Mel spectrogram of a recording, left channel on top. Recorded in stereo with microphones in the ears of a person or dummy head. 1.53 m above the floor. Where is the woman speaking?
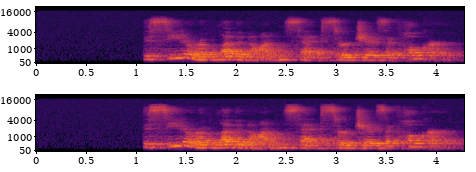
65° right (ahead or behind), 3.5 m.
